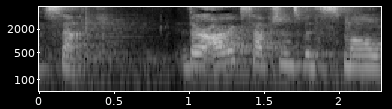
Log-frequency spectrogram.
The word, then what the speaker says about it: simple: It's the same thing with the word simple. You're not saying simple, you're saying simple.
